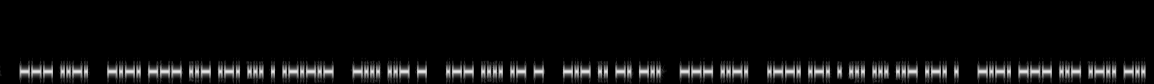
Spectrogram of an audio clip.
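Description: Morse code, heard as a keyed tone, about 41 wpm, 600 Hz. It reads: OF COURSE. BUT WHAT KIND OF PRESSURE COULD
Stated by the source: Morse code at 40 wpm, practice text, CW med Gnister.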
